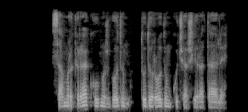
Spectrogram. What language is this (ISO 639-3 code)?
chm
